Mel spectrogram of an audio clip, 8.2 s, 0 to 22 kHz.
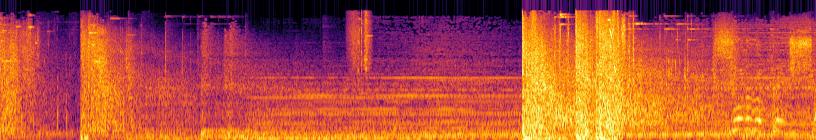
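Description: Gunshots in the 1940s Los Angeles crime game LA Noire: a sharp shot, then another loud burst of close gunfire with ringing echoes over a low ambient backdrop.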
